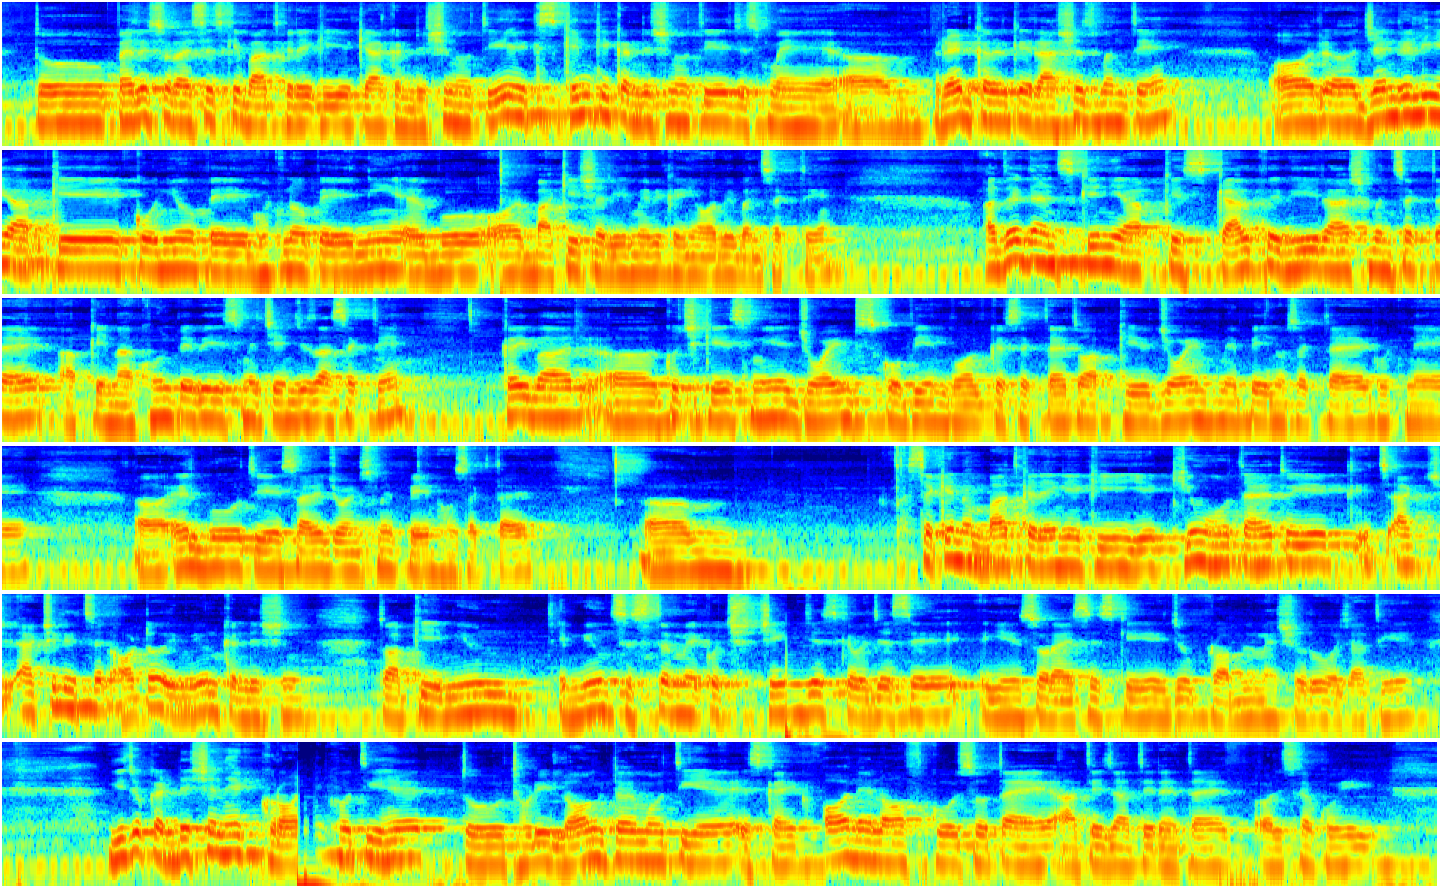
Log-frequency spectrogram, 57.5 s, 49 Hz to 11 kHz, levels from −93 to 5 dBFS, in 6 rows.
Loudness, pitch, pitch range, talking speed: -16 LUFS, 115 Hz, 105-125 Hz, 175 wpm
